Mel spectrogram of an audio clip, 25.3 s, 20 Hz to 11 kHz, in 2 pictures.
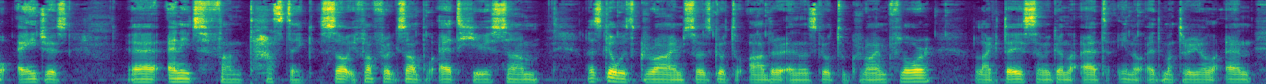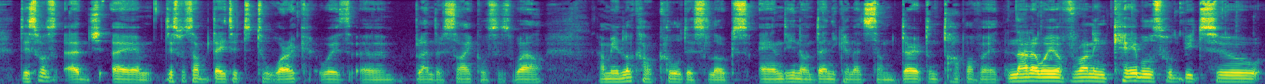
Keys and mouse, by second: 0.3 click, 3.3 click, 4.2 click, 6.0 click, 7.0 click, 7.6 click, 9.3 click, 11.3 click, 12.6 middle click, 14.6-15.7 middle drag, 16.4-17.1 middle drag, 20.3 middle click, 20.7 middle click, 22.0-22.7 middle drag, 22.8 middle click, 23.3 shift+middle click, 23.8 shift+middle click, 24.4 shift+click, 24.7 shift+middle click.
